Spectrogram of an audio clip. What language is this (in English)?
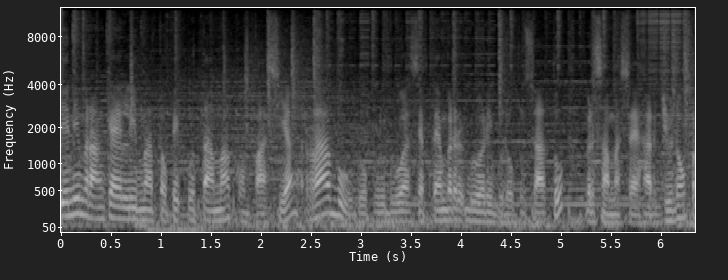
Indonesian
